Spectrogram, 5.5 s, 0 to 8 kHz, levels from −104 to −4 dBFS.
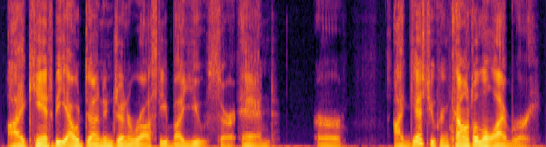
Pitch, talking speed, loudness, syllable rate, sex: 110 Hz, 200 wpm, -18 LUFS, 6.1 syllables/s, male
